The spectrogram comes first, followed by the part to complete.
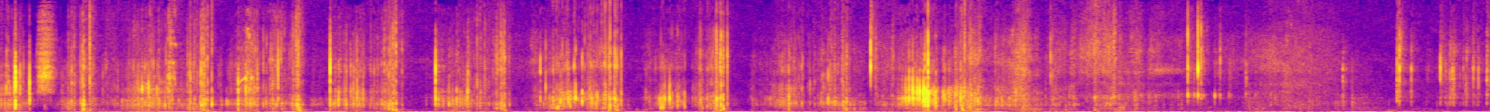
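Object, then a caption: Wooden paddle hairbrush with wooden pin bristles. Fingertips and a palm press and rub over the wooden pin bristles of a wooden paddle hair brush, which is then brought close to the mic. The result is a steady run of dense, crunchy crackling and scratching with a bright edge. A constant low hum sits underneath throughout.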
